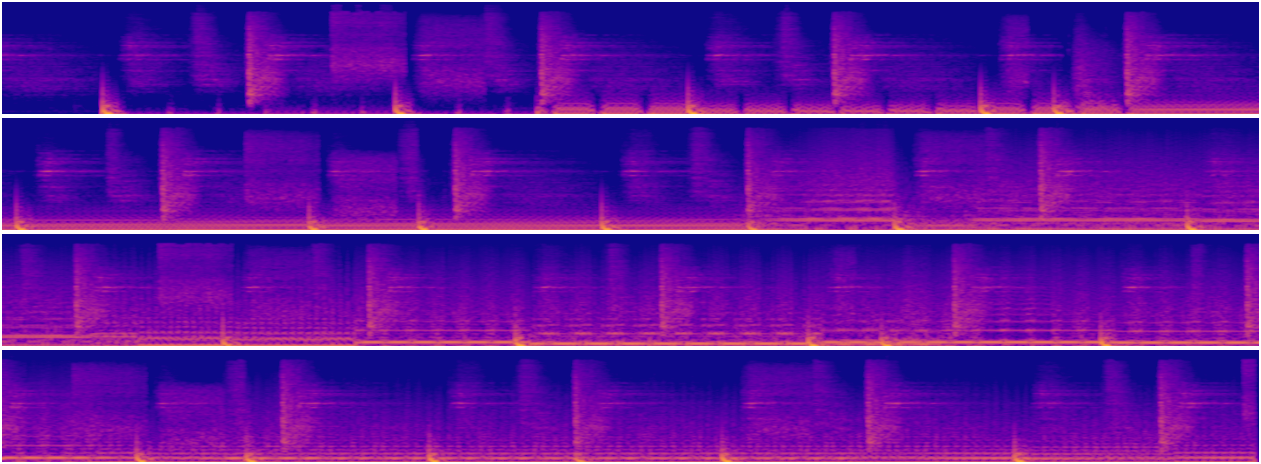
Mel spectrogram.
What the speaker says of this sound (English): Okay, let's do some sine waves here.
